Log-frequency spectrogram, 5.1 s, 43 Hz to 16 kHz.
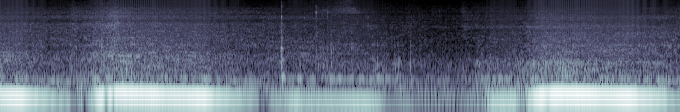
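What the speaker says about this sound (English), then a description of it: "Very zippy sound from that 4-cylinder engine." A 2016 Scion iA with its 4-cylinder engine revving twice in quick bursts, each rising then falling back to a steady idle between them, close and fairly loud with no talking.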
